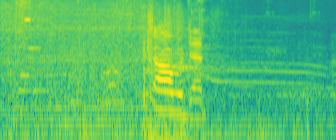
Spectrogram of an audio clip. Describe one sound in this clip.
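A loud explosion bursts.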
